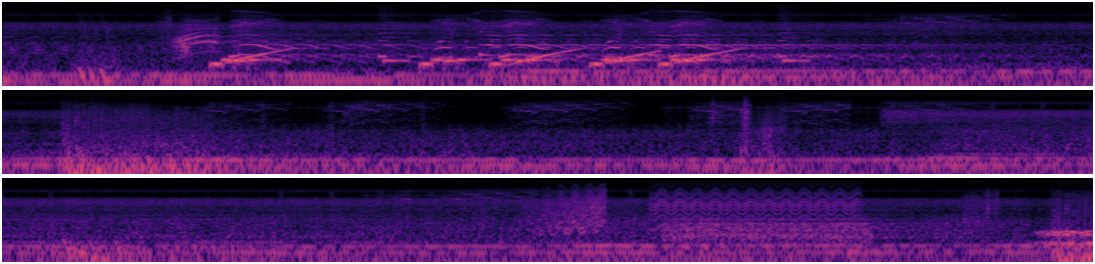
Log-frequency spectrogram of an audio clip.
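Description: Low game background music plays steadily.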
